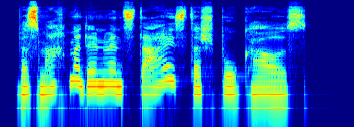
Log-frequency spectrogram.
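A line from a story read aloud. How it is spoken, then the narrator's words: Sudden call. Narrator (German): ruft Hirsi plötzlich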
